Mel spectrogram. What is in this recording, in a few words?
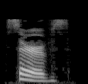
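"serves", British English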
